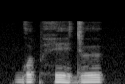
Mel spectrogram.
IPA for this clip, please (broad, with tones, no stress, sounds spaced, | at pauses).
ɡʷ œ˧ p h e˧˩ d ø˧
